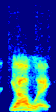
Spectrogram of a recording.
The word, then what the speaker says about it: Yahweh: There are four Hebrew letters, Yad, He, Waw, and He, pronounced Yahweh,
